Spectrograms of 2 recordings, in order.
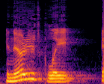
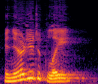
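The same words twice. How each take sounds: Both takes have the same delivery.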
